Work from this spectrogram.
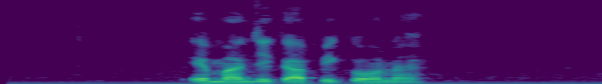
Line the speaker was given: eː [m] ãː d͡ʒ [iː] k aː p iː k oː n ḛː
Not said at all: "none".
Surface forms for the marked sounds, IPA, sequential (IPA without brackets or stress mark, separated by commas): m, iː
